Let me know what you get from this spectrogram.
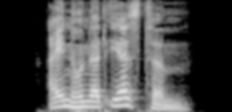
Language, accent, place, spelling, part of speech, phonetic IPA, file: German, Germany, Berlin, einhunderterstem, adjective, [ˈaɪ̯nhʊndɐtˌʔeːɐ̯stəm], De-einhunderterstem.ogg
- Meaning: strong dative masculine/neuter singular of einhunderterste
